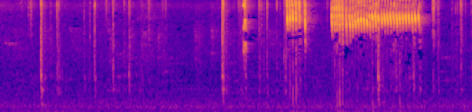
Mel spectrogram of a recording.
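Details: Rambatan, the velvet-fronted nuthatch, a bird said to be vanishing from the local wild and sold at bird markets. Sparse sharp clicks give way to a short burst, then one sustained high, rapid, ticking trill near the end.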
